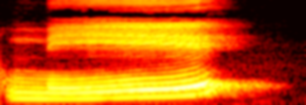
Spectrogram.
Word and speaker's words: medíocre: Medíocre é assim, ó. Medíocre. Correto? Correto. Veja que a sílaba tônica é esse di, bem aqui, ó.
